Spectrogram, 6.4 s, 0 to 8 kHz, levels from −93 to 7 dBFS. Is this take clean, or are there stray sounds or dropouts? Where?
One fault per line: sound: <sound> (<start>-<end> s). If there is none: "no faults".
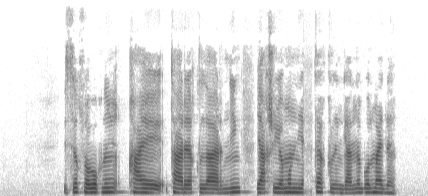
sound: dropout (4.5-4.7 s)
